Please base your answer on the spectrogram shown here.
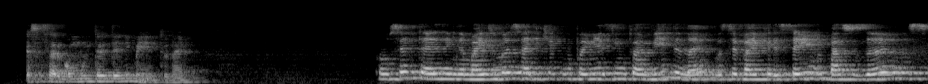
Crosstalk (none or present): none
